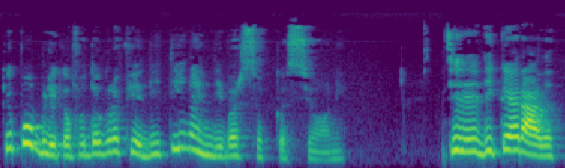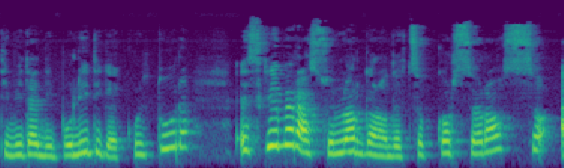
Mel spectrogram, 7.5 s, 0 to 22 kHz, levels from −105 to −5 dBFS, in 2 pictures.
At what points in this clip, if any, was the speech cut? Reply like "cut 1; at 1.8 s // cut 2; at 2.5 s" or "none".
cut 1; at 2.8 s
